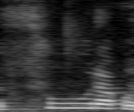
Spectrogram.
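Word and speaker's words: 宿: 되죠 이성 역수가 되니까요 잠잘 숙자는 별자리를 읽으면 수라고 읽는다 그랬죠 이성력소에서 바로 별자리가 옮겨지고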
